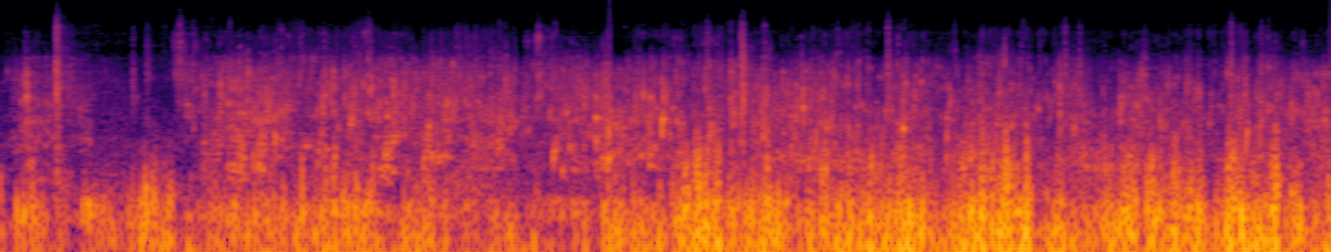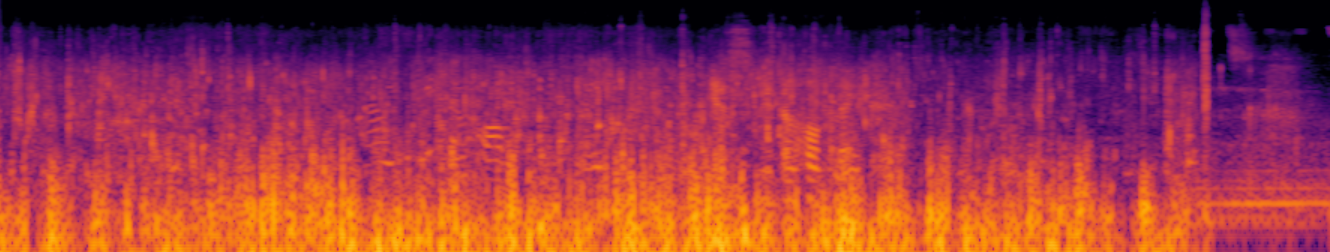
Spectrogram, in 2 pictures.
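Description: Wind buffeting the microphone on a moving canoe, with paddle strokes splashing in the water. The wind rumble drops away about a second before the end.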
